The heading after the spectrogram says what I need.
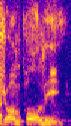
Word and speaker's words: Jean Paul Lee: It's Jean Paul Lee. 有点像那个品牌 Jean Paul Gaultier 是吧？对，对，一样的 pronunciation。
